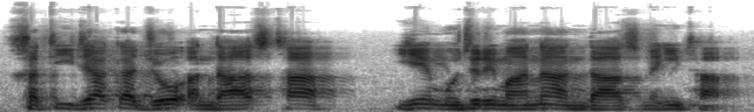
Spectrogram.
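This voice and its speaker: A man narrating a story in a measured, steady reading style. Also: mid-range voice, distant mic.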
